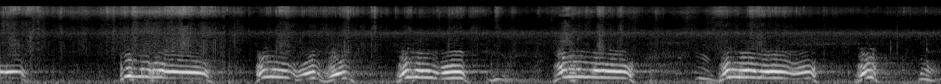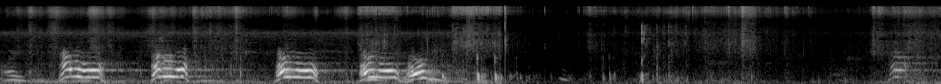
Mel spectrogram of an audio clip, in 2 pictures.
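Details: Coonhound pups Hunter and Bella in hunting training, Hunter from bear breeding stock and Bella from coon breeding stock. Loud, harmonic, bawling bays repeat about a dozen times over thirteen seconds, then fall quiet with faint background hiss.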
